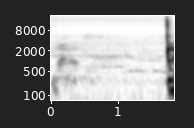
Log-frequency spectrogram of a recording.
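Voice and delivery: whispered, breathy wow; hushed wonder. Acted. One self talking to itself, in a hushed, awed whisper. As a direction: marvel under your breath.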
